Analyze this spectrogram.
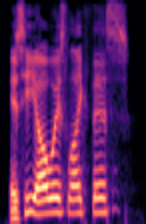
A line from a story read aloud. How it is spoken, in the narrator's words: asked, raising my voice a bit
